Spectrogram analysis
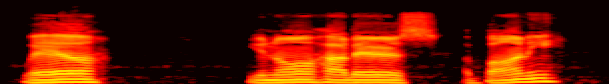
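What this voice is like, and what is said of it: Imitates another person's voice. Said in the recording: “my Bad Bunny impression”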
